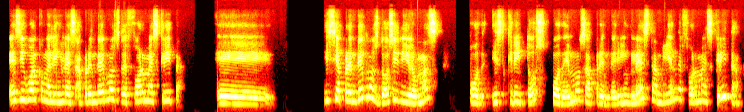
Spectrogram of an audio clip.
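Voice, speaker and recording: A woman who gives voice to a signed lecture over a video call. Her voice sits high but sounds soft and mellow. She explains in short phrases and keeps coming back to the same points. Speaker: sign language voice interpreter. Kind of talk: live voicing of a signed talk.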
